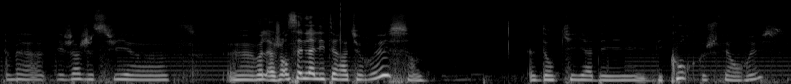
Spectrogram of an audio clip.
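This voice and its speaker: A woman whose first language is Russian speaks unscripted as a guest author at a festival, in a meeting room with an audience. Her mid-range voice is warm and unhurried, with fairly even intonation, and she comes across as reflective and hesitant, using many fillers.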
